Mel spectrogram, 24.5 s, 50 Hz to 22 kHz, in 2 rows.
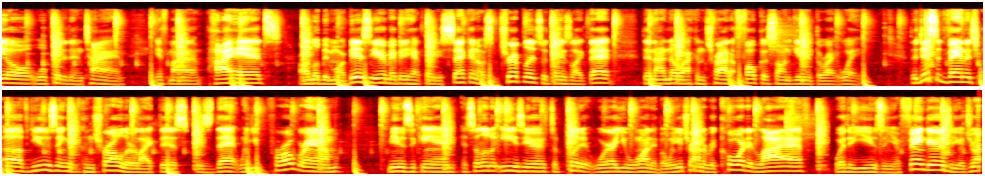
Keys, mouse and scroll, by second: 8.0 space, 8.7 click, 9.8 click, 10.4 click, 12.4 click, 14.6 click, 15.5 click, 16.8 click, 17.4 click, 17.4 right click, 20.8 q, 21.9 q, 23.7 click.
